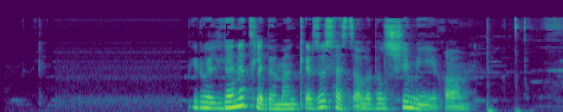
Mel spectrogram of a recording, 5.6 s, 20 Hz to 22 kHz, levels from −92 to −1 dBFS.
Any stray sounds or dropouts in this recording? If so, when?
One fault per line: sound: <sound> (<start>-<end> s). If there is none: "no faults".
no faults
